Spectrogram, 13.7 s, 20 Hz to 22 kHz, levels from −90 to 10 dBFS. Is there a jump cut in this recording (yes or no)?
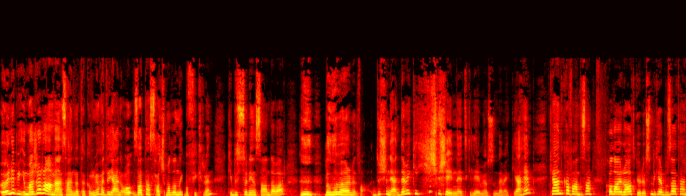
yes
